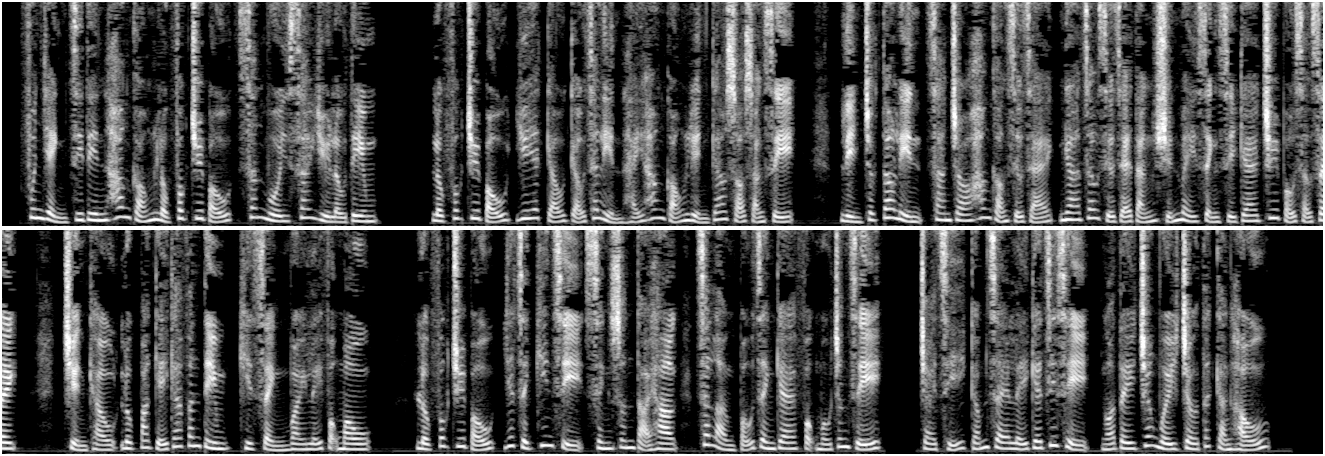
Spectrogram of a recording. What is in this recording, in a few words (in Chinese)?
女 粤 彩铃; 知性; 粤语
